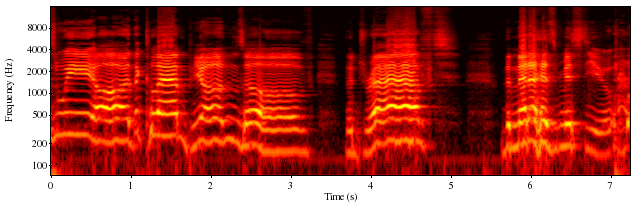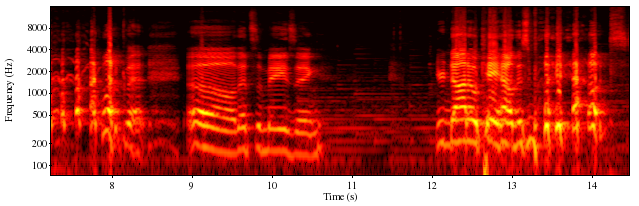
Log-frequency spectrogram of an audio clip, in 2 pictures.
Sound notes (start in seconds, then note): 7.0 laughs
